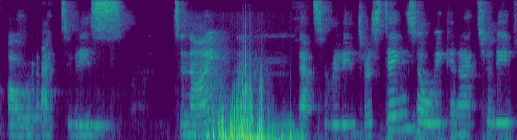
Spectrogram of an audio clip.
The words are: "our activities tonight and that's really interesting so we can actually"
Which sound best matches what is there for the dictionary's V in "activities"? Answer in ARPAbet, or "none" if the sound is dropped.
V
